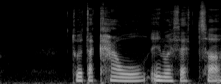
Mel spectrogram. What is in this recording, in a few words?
"cawl", Welsh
